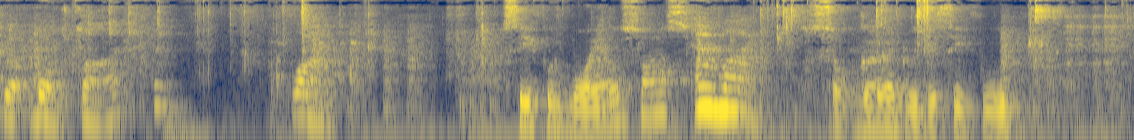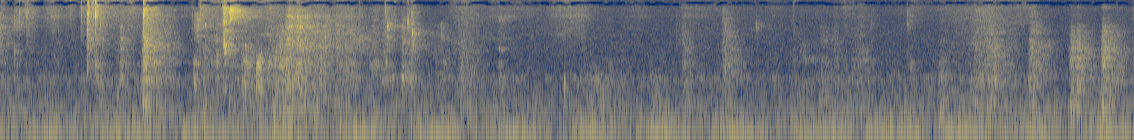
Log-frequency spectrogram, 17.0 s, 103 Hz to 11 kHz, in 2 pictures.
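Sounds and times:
steady low hum: 0:00.0 - 0:17.0
shells cracking and peeling: 0:01.2 - 0:03.7, 0:07.7 - 0:10.4.

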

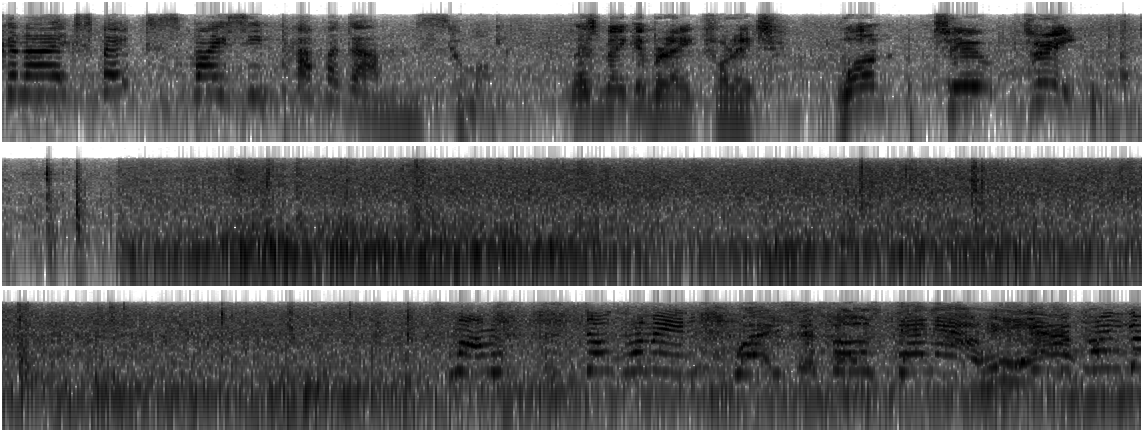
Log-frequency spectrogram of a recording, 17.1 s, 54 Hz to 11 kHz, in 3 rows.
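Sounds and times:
heavy rain and wind: 0:00.0 - 0:17.0
voices: 0:13.6 - 0:17.0.

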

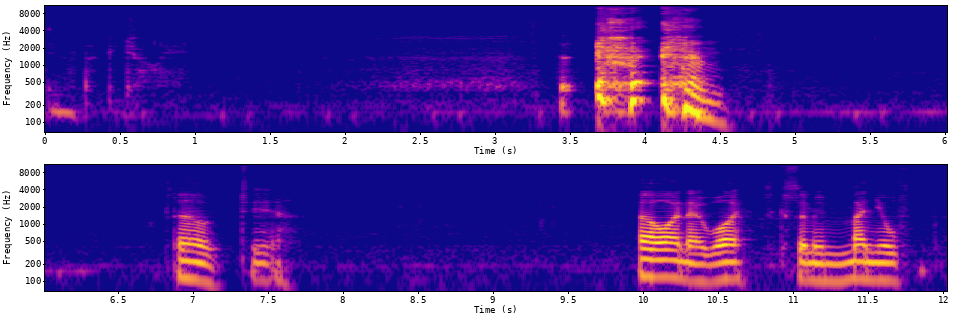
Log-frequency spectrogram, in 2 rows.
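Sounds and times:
long breathy sound: 0:01.9 - 0:03.3
man coughing: 0:03.6 - 0:04.6.

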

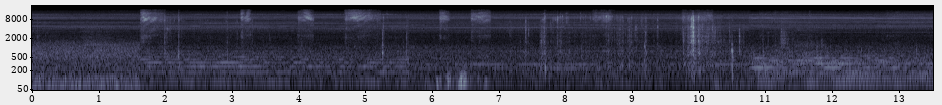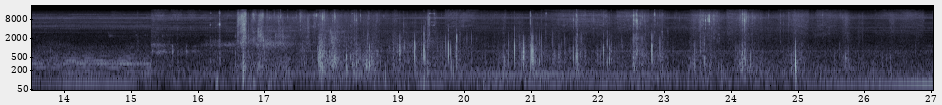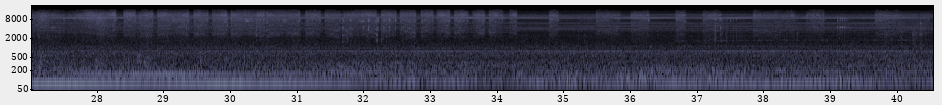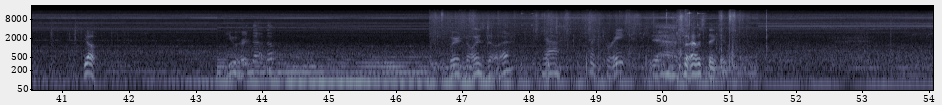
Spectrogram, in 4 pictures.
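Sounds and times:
steady low hum: 0:00.0 - 0:54.0
footsteps on gravel: 0:07.2 - 0:12.0, 0:15.6 - 0:27.3, 0:46.5 - 0:51.4.

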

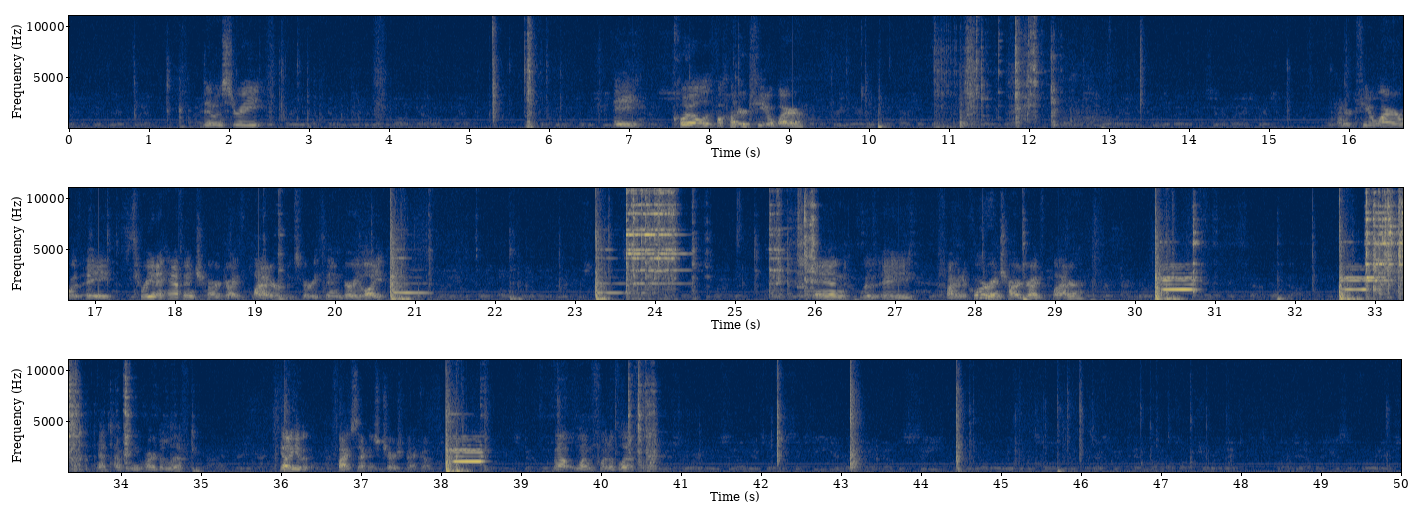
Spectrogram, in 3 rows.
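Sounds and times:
metal platter ringing like a bell: 0:23.4 - 0:24.5.

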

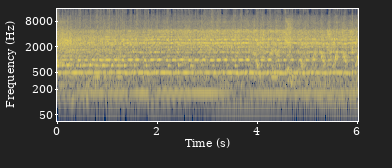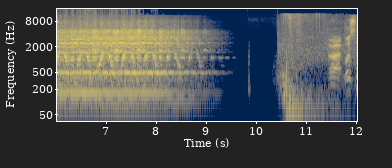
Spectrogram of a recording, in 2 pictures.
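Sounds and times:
electric guitar music: 0:00.0 - 0:09.2.

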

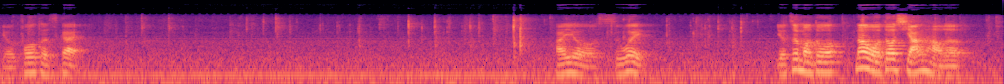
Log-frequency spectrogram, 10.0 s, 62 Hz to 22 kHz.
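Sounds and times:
steady low hum: 0:00.0 - 0:10.0
computer keyboard typing: 0:01.0 - 0:08.6.

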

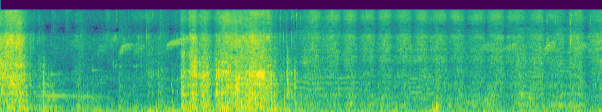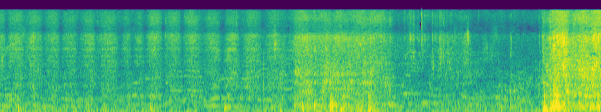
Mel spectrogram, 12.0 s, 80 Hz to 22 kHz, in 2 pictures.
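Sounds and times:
grass scrubbing plastic can: 0:00.0 - 0:00.8, 0:01.6 - 0:12.0.

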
